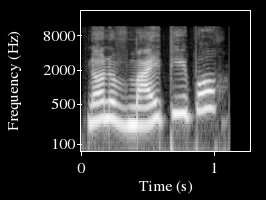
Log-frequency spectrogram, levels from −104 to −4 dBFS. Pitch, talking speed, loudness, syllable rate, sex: 290 Hz, 190 wpm, -14 LUFS, 5.2 syllables/s, female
